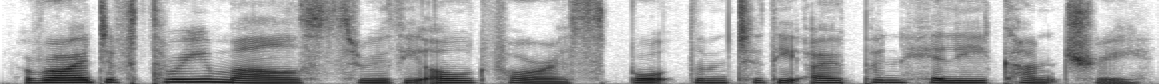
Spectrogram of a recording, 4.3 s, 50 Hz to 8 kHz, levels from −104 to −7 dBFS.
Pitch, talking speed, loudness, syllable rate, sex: 195 Hz, 220 wpm, -19 LUFS, 5.1 syllables/s, female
